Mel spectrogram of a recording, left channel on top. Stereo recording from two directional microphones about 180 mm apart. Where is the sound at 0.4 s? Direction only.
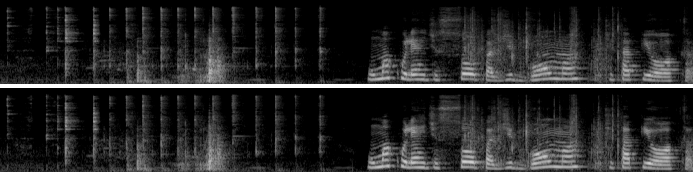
Centre (ahead or behind).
